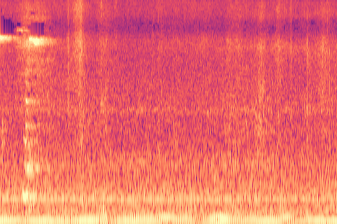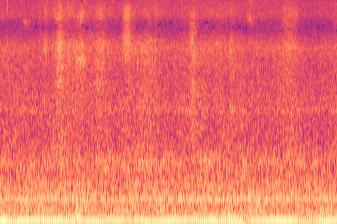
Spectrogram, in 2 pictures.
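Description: Faint scuffling and small knocks of puppies playing on a rug, over a steady low electrical hum, with a short falling squeak just after the start.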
